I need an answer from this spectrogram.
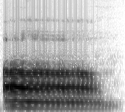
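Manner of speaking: musing aloud; slow thoughtful hmm; thinking hmm. Real, not acted. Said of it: "as he's, he's thinking".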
